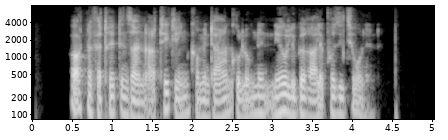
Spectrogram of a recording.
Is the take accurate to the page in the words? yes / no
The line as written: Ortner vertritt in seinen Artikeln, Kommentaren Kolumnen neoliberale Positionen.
yes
